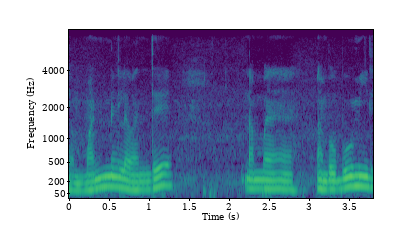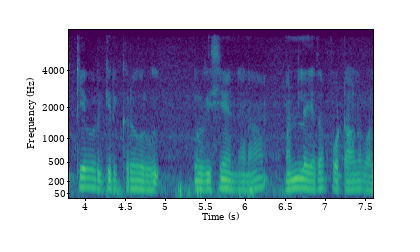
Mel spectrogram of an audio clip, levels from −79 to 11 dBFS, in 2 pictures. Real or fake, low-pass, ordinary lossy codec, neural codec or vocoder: real; 7.2 kHz; none; none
